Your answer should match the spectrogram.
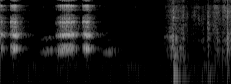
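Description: Recorded frog croak from a children's sound book's button, played as two double croaks in the first second. A soft knock follows near the end.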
